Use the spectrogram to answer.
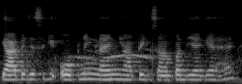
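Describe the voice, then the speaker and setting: A fairly high-voiced woman from India lectures like an exam coach, repeating key points again and again and slowing down to read definitions and verse. Her comes through in the parts. The room is echoey, with a faint hum of noise behind her. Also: level tone, fairly bright tone. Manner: repetitive, drills key points, reads English definitions and poem lines slowly. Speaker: English literature teacher. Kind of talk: exam-prep lecture in Hindi mixed with English.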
